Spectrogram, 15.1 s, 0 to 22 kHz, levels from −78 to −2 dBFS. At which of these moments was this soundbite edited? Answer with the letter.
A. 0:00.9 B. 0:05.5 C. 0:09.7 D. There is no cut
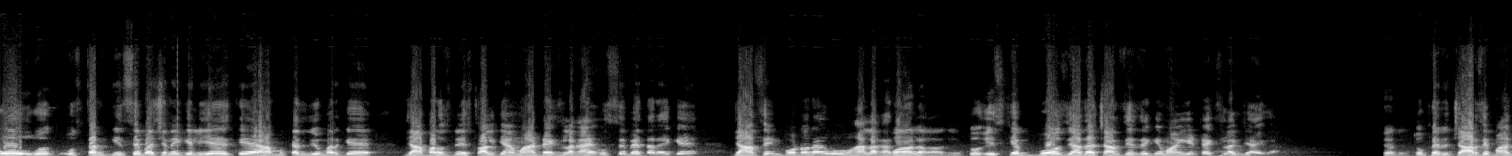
D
